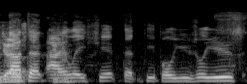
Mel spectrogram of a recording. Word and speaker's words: Islay: that Islay shit that people usually use. Oh, And the Islay.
